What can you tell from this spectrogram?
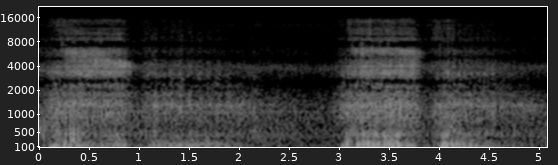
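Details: Ajax, a tired Doberman, snoring after a hard day: long rough breathy rasps, each lasting about a second, separated by quiet pauses, with a low rumbling undertone.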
